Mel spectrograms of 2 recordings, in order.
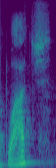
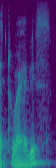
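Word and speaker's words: Taweret: a personagem que inclusive no outro eu falei que ela tuat e aqui é a gente viu que a pronúncia correta da personagem né da Deus bótom Deusa da fertilidade é tueris então foi um episódio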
